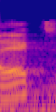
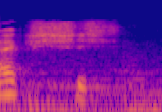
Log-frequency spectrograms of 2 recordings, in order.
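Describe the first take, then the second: First: It is said without the Carioca accent. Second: It is said with the Carioca accent. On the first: "o carioca ele não fala X" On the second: "ele fala X"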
